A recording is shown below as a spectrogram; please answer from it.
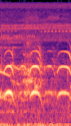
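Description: Migratory winter birds give harsh, honking calls in quick succession, several overlapping cries at moderate distance over a low outdoor rumble.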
